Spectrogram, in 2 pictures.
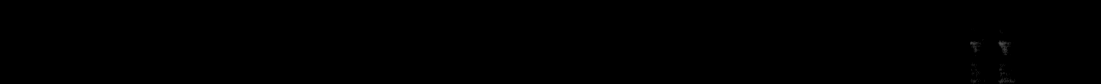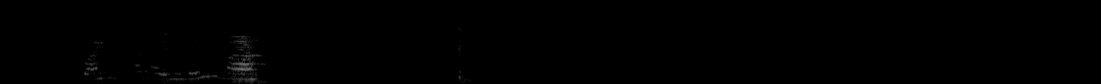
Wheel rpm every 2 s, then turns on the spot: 0, 0, 0, 0, 0, 0, 0, 0, 0, 0, 0.
none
